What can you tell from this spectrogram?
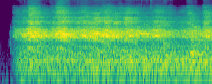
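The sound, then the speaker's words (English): A dense chorus of many crows cawing continuously, heard from a balcony, many birds calling over one another in a loud, overlapping din outdoors, with no one speaking. “It's a lot of crows. I mean, this would be a murder of crows.”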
